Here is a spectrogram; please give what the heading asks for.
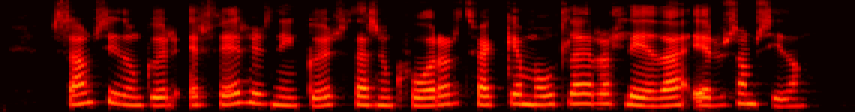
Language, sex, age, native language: Icelandic, female, 20-29, Icelandic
